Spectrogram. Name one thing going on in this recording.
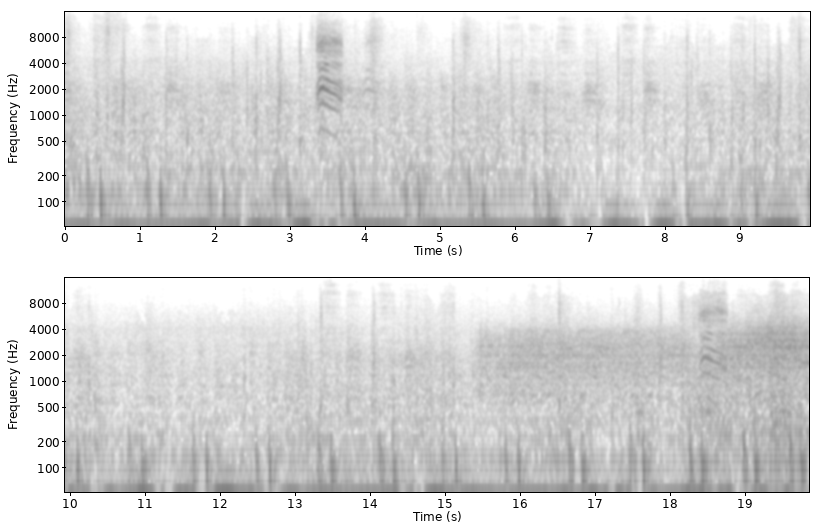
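Quick footsteps run across gravel and pavement.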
